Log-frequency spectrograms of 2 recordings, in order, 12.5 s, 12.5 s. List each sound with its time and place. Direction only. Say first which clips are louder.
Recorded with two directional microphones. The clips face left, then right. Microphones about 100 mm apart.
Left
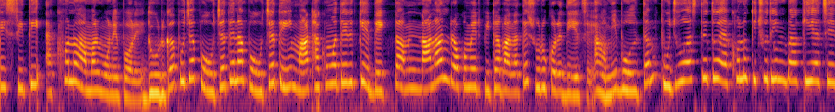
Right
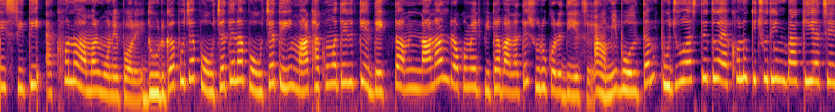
0.0 s speech: right 4 dB; 35° right (ahead or behind)
6.1 s a woman's voice: right 4 dB; 10° right (ahead or behind)
6.3 s speech: right 1 dB; 25° right (ahead or behind)
8.9 s speech: right 6 dB; 65° right (ahead or behind); by 11.7 s 45° right (ahead or behind)
11.8 s speech: right 3 dB; 55° right (ahead or behind)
